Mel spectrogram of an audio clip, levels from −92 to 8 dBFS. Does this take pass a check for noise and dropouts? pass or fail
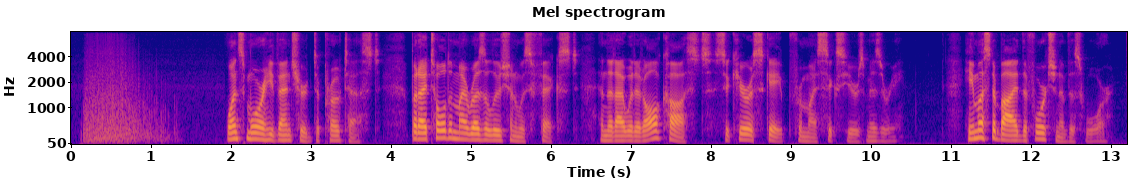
fail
